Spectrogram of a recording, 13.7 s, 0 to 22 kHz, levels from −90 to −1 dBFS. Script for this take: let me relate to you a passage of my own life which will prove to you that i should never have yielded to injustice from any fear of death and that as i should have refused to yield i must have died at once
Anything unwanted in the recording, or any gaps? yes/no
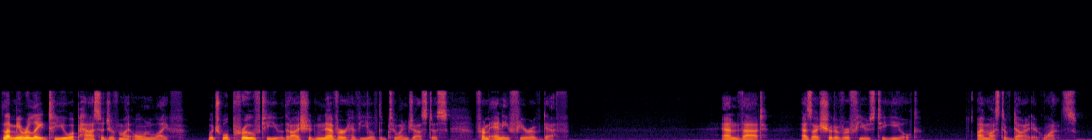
no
